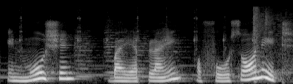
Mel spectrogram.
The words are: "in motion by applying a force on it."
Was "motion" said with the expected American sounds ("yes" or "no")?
yes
